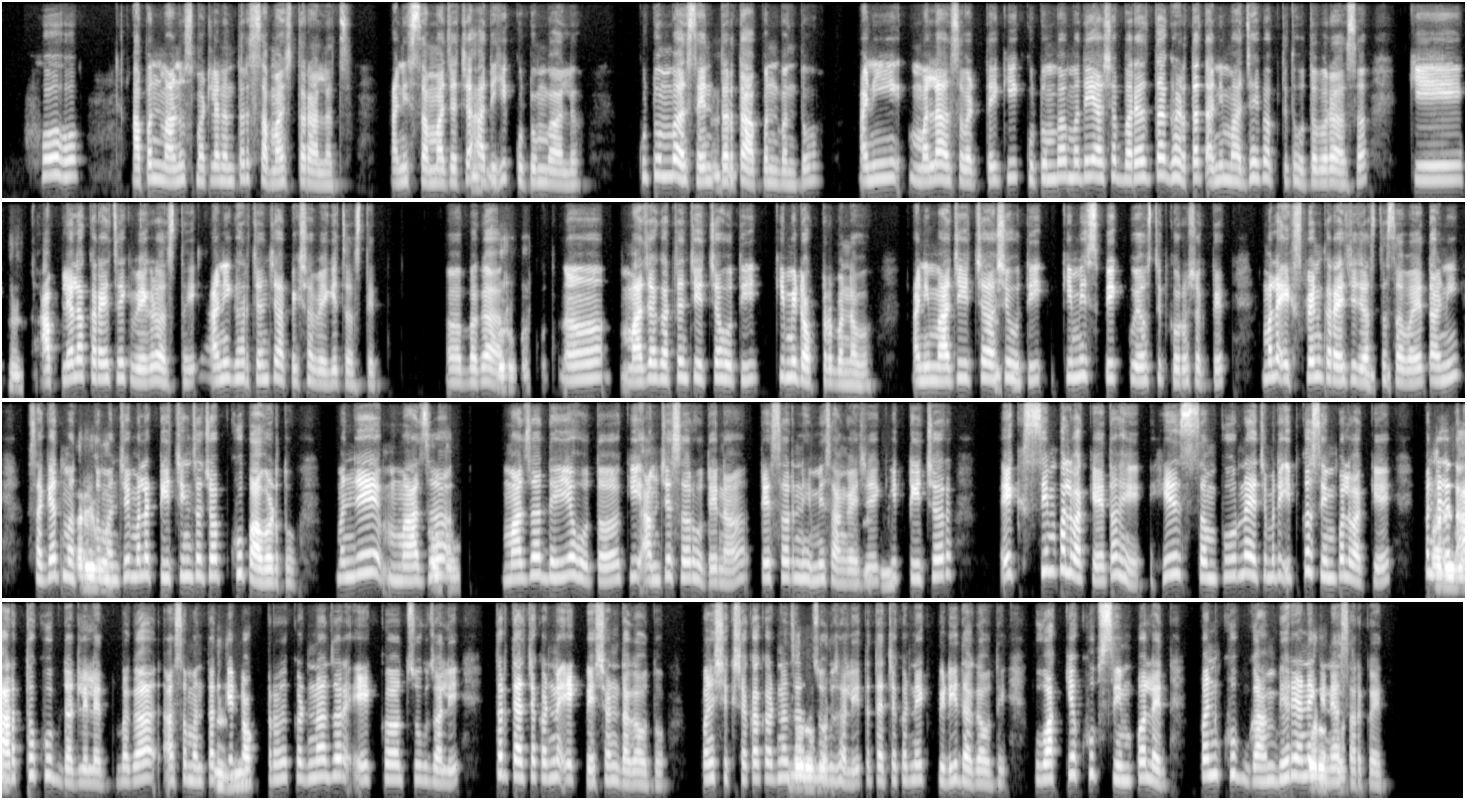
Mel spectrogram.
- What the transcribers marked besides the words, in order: fan; other background noise; in English: "स्पीक"; in English: "एक्सप्लेन"; in English: "सिम्पल"; in English: "सिम्पल"; in English: "पेशंट"; in English: "सिम्पल"
- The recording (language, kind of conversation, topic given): Marathi, podcast, मनःस्थिती टिकवण्यासाठी तुम्ही काय करता?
